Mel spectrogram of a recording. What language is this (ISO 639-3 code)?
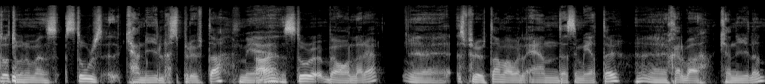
swe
